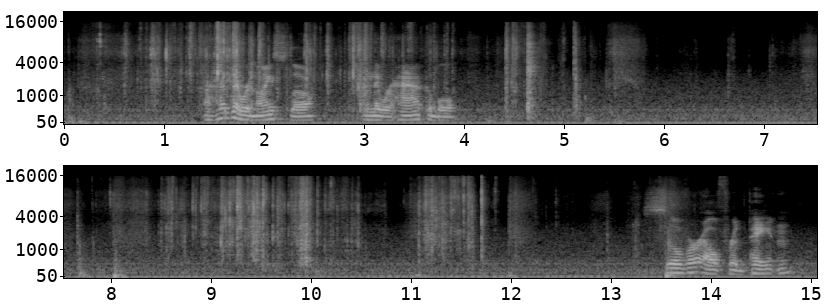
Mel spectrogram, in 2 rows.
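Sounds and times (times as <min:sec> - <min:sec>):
foil wrapper crinkling and tearing: 0:00.3 - 0:05.2, 0:08.4 - 0:11.9.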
